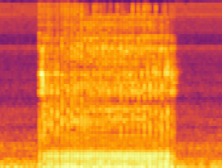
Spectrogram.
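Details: One low, rattling snore under two seconds with a fast fluttering vibration, in a quiet room; snoring.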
